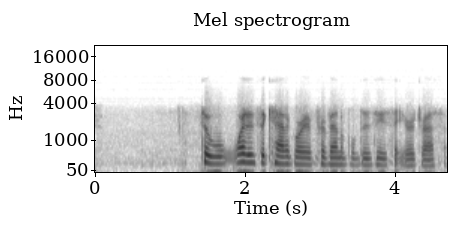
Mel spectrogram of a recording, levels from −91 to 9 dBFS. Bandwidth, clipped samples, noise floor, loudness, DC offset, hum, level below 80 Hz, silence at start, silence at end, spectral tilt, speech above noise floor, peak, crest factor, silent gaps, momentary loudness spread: 8.4 kHz; under 0.1%; -59 dBFS; -23 LUFS; under 0.1%; none; -58 dBFS; 1.15 s; 0 s; -7 dB/octave; 35 dB; -4 dBFS; 22 dB; none; 11 LU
